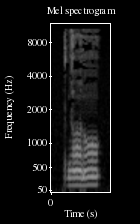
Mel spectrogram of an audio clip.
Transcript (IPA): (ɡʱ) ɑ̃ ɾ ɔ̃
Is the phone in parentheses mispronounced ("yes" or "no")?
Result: yes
